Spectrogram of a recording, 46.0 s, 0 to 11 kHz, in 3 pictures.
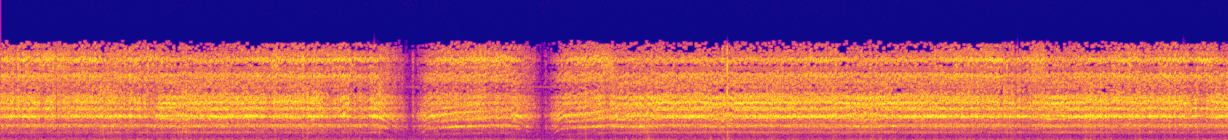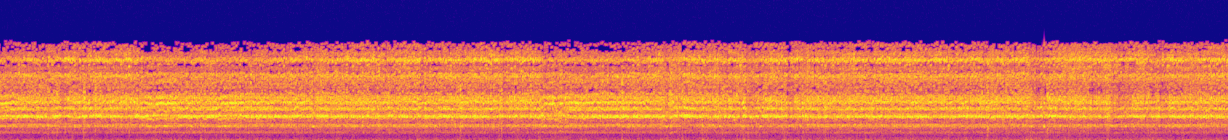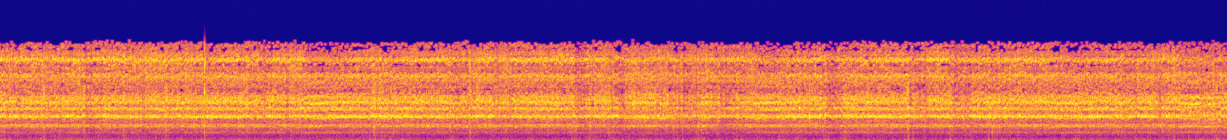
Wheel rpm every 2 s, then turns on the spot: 160, 160, 120, 100, 160, 160, 160, 160, 160, 160, 160, 160, 160, 160, 160, 160, 160, 160, 160, 160, 160, 160, 160.
none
